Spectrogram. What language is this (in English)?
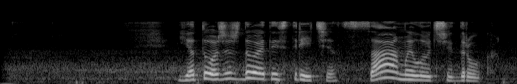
Russian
